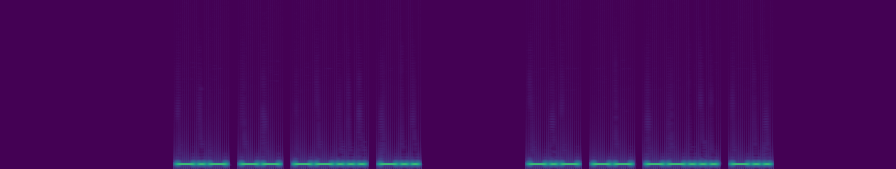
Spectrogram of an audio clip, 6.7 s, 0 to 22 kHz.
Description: Morse code, heard as a keyed tone, about 30 wpm, 700 Hz. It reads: KM7D KM7D
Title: USA Call Signs - 4 Characters - Repeated 2x - 30wpm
